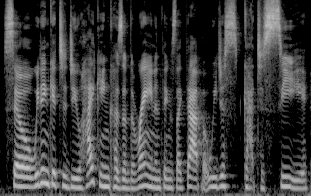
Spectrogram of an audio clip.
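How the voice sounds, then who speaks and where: A woman with a fairly low voice co-hosts a casual couple podcast. She chats freely, fills her talk with "like" and giggles often. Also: moderate pace. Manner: chatty, giggly, lots of "like". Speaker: podcast co-host.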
